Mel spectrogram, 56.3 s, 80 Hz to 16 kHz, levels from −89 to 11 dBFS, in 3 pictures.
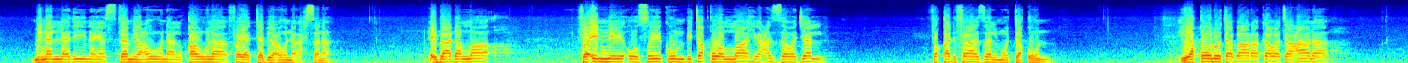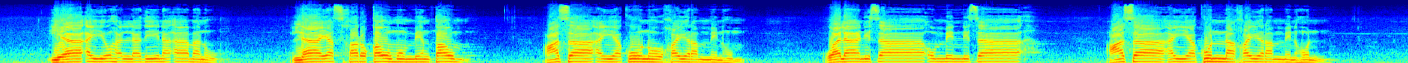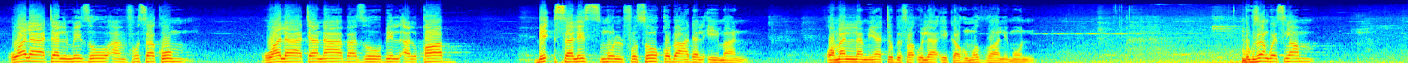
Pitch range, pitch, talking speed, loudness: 140-170 Hz, 160 Hz, 65 wpm, -10 LUFS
